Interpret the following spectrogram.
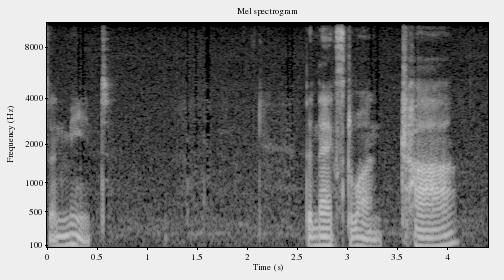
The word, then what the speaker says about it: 茶: meat the next one cha cha second tone rising tone cha means tea to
